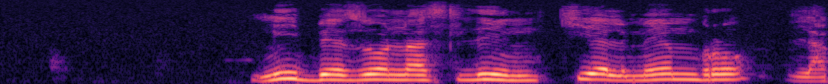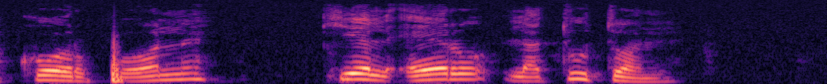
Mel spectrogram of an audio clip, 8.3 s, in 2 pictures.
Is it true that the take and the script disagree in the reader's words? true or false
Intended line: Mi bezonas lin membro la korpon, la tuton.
true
